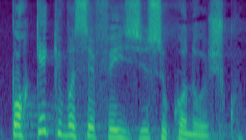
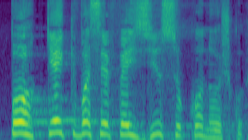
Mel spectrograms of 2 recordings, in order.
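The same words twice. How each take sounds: First: Said in the usual way. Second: Loud, high, exasperated demand; a mother scolding her lost boy at full force; harsh scolding. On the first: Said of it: "Mas as palavras são essas". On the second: Pretend. Maria scolds the lost twelve-year-old Jesus, loud and sharp. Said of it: "Talvez não nesse tom".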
